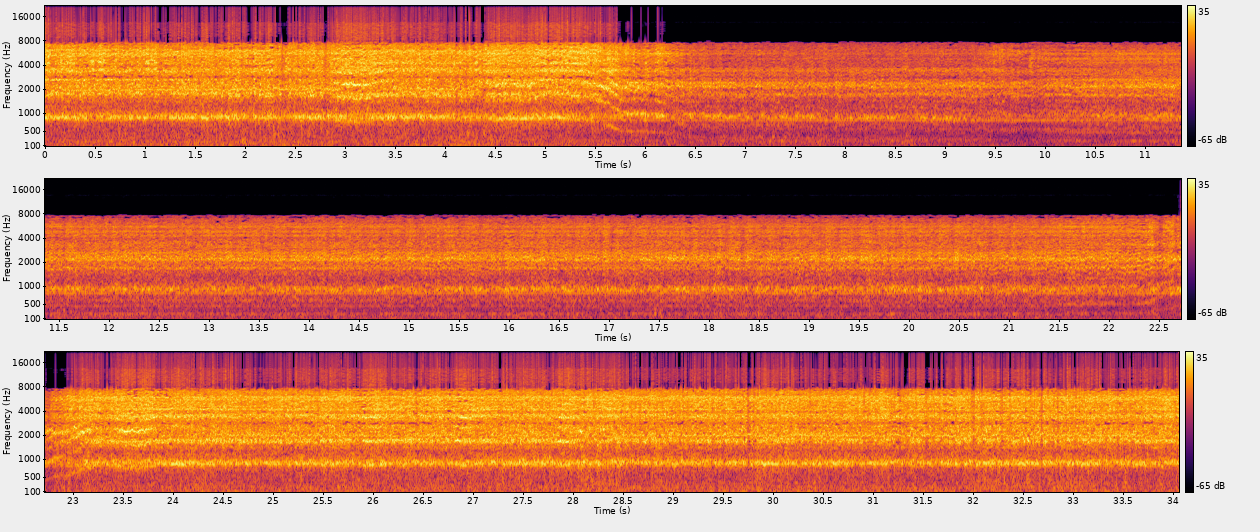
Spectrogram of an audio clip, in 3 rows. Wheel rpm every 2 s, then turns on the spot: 230, 230, 210, 90, 70, 70, 60, 70, 70, 70, 70, 140, 230, 230, 230, 230, 230.
none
